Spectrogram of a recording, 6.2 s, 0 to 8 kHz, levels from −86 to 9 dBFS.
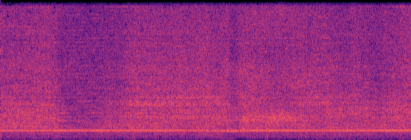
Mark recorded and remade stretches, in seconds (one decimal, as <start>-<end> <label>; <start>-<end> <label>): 0.0-3.0 recorded; 3.0-3.7 remade; 3.7-6.2 recorded

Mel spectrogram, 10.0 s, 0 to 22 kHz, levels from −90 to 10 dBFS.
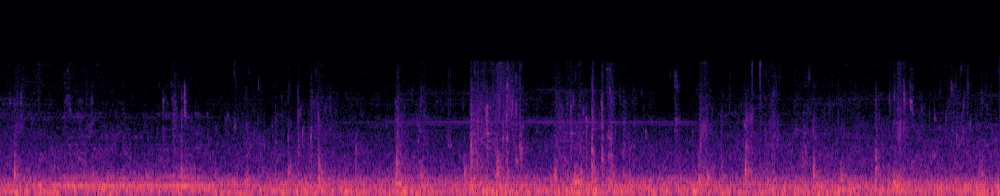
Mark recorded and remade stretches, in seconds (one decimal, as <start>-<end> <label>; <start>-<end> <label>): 0.0-0.6 recorded; 0.6-2.1 remade; 2.1-10.0 recorded

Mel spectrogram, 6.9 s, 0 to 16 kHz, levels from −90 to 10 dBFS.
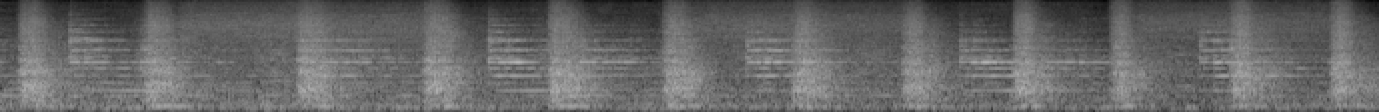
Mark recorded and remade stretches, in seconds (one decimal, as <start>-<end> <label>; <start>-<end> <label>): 0.0-6.9 recorded

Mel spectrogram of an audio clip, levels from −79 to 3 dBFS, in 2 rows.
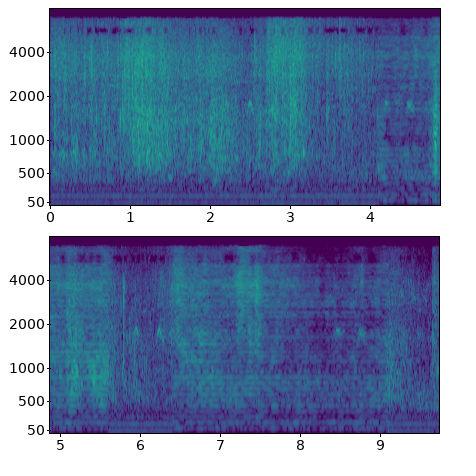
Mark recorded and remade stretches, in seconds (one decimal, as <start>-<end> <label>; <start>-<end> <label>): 0.0-4.1 recorded; 4.1-5.6 remade; 5.6-6.4 recorded; 6.4-9.1 remade; 9.1-9.7 recorded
